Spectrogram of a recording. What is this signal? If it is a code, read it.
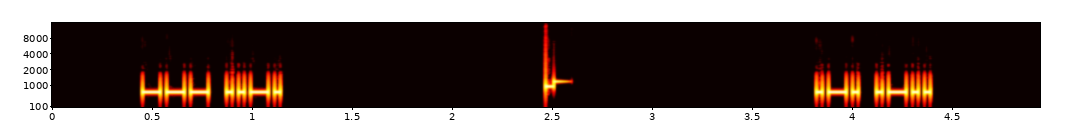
Morse code, heard as a keyed tone, about 41 wpm, 700 Hz. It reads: OF RL
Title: Top Two Letter Combinations in Words 40wpm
